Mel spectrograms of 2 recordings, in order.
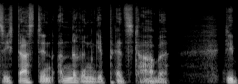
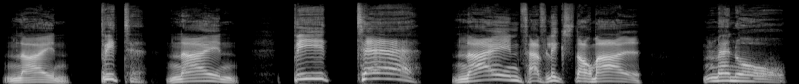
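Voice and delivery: high, whining protest; whiny pleading cat; 9 semitones higher, 3 dB louder, much slower than usual. Acted. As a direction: beg him to stop, whining. Cat pleading with the guinea pig.

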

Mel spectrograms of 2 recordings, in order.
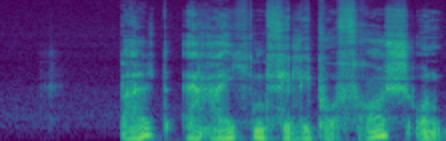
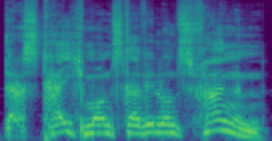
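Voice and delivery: panicked hedgehog; 14 semitones higher, 3 dB louder than usual. Acted. Hedgehog still fleeing.

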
